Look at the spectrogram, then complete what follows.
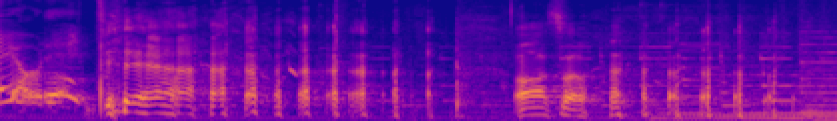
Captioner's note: laughs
